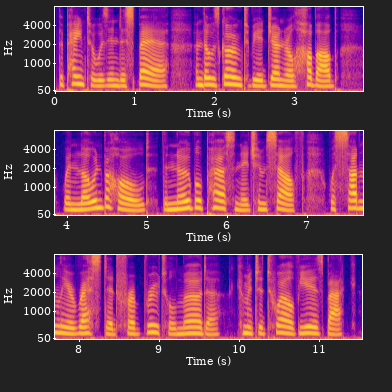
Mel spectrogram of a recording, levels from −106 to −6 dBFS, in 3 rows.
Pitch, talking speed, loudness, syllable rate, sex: 215 Hz, 170 wpm, -19 LUFS, 5.4 syllables/s, female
